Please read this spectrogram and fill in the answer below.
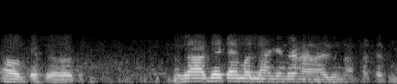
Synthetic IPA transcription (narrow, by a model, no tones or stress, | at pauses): oːkesɐɾoːkesɐɾ | ɐnd̪ɾeɐd̪eːʈɐjmɐlːãːk̬eːnd̪ɾenaːnaːjd̪unːaːt̪ɐʈ̪ːɐt̪n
